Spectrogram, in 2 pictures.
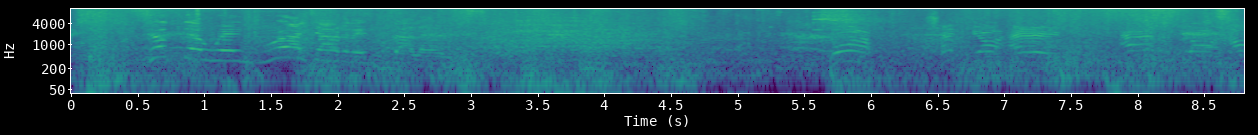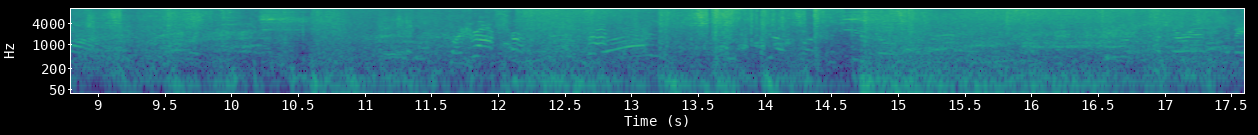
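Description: Fire bursts in loud, roaring blasts.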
